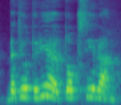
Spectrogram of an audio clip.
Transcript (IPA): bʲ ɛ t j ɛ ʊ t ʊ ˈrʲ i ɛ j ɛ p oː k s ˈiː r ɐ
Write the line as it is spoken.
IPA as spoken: bʲ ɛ t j ɛ ʊ t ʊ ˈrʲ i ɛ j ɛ t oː k s ˈiː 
